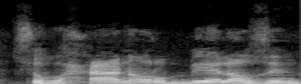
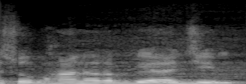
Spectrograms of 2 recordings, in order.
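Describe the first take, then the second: First: "अज़ीम" with a buzzing z, never j; correct Arabic pronunciation. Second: "अज़ीम" turned into ajeem, with j for z; common mispronunciation. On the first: Shown as a demonstration. Teacher modelling the bowing prayer, "अज़ीम" said with z. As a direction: say "अज़ीम" as azeem, with the Arabic z sound. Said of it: "किस तरीके से पढ़ना है वो भी बता दे रहा हूँ". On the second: Retold or imitated. Teacher imitating learners' mistake, "अज़ीम" said as ajeem. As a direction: say the z of "अज़ीम" as a hard j. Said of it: "बहुत से मेरे भाई ऐसे होते हैं".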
